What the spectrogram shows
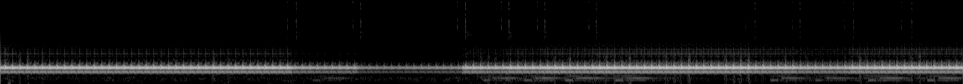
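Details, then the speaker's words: Laptop speaker gives a steady, piercing electronic tone when volume is raised, caused by an enabled loopback recording input feeding output back in; fixed by disabling that setting. "jadi buat teman-teman yang mungkin mengalami masalah ini di mana Ketika anda membesarkan suara volume tetapi ada suara aneh yang muncul seperti yang saya sudah rekam sebelumnya"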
